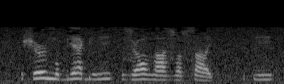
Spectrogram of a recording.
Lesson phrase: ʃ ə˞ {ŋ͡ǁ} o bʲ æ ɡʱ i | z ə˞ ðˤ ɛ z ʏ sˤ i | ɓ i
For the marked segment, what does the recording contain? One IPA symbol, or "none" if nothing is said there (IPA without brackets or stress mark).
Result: ŋ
